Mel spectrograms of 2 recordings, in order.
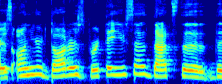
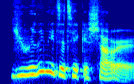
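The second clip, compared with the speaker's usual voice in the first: put-on disgusted, grossed-out, put-off tone; 3 dB quieter than usual. Retelling what the son said after the workout: imitating a disgusted tone. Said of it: "with disgust".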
